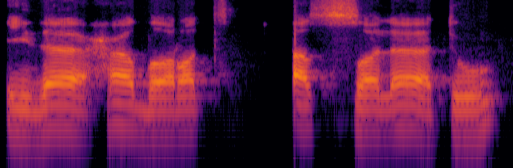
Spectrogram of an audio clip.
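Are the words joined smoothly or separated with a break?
separated. The words are separated with a break between them.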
